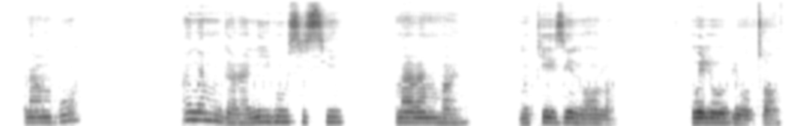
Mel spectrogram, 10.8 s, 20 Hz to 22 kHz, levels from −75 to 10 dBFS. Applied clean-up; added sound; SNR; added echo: neural mask model DeepFilterNet 3.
